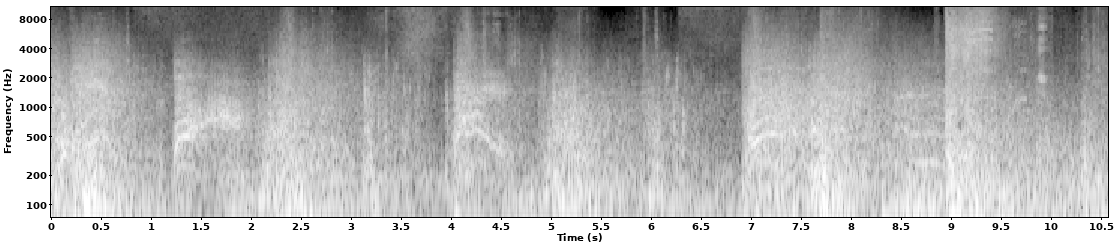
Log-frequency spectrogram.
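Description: Gunshots ring out one after another with a short echo.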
